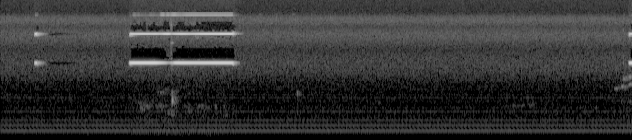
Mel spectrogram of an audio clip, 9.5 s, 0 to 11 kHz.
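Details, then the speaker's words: Lenovo IdeaPad 320-15ISK laptop motherboard with no power, 19 V at charging port: steady high multimeter continuity beep on the current sensor to ground, showing the main 19 V power rail shorted to ground. "you can hear the beep 0 on the current sensor here have a current sensor here is biing with ground that mean the main 19 Vol power line is to ground okay"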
